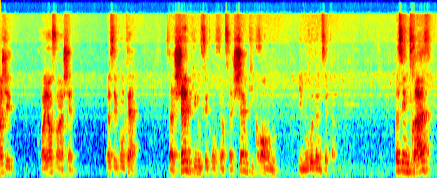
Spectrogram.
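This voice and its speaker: Man teaching a class in an echoey room. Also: fairly high pitch. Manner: explains through chains of rhetorical questions; translates prayer lines phrase by phrase. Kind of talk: religious lesson to a live audience. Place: room with listeners present. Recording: echoey room with faint background noise.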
